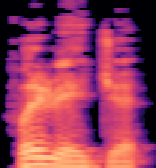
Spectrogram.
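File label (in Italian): "forilegge", vocabolario dialettale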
